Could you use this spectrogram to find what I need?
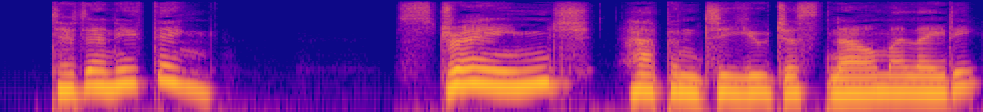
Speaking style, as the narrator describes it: she asked, fear strong in her unsteady voice

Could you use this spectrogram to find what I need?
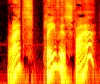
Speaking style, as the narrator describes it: Melissa hissed

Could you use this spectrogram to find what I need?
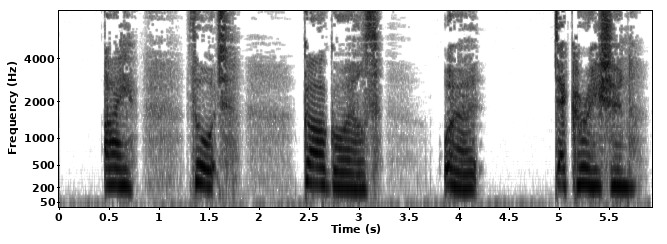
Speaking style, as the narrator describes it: she wheezed

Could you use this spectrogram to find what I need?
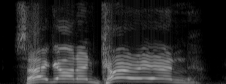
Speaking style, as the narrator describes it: he shouted

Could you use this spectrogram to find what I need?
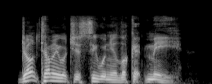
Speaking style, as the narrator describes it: said harshly

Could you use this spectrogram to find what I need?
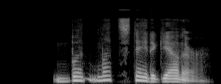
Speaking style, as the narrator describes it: Tance said nervously

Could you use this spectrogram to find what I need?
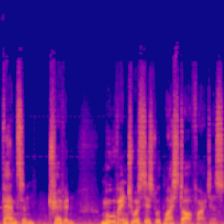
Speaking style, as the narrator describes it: she snapped

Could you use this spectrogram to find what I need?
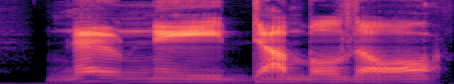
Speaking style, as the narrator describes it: said a wheezy growl

